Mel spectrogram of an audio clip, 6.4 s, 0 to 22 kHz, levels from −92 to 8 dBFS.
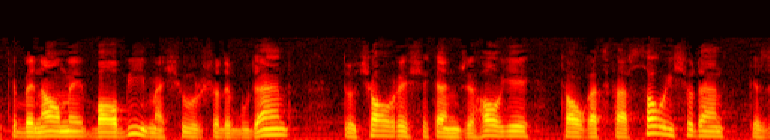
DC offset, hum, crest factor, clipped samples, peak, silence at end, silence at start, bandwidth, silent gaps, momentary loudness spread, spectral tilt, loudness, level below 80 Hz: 0.1%; none; 18 dB; under 0.1%; -8 dBFS; 0 s; 0.1 s; 6.8 kHz; none; 9 LU; -9.5 dB/octave; -25 LUFS; -56 dBFS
